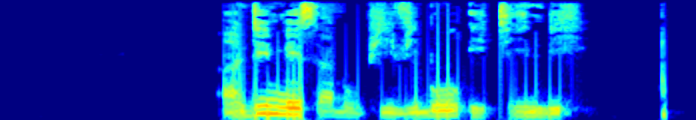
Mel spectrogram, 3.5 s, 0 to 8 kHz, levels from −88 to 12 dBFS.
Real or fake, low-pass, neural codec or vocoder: real; 7.2 kHz; none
